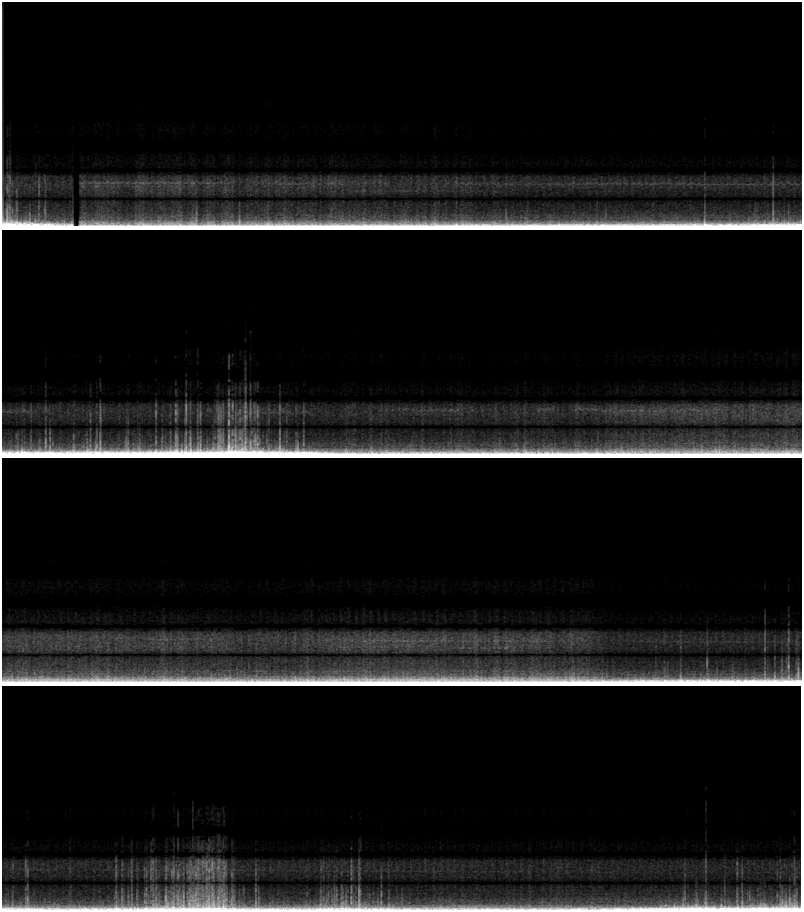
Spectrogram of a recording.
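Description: Helicopter in flight with its doors off: the steady drone of rotor and engine, with wind rushing through the open cabin onto the microphone. The rush swells louder twice, about a third of the way in and near the end.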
